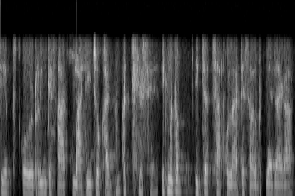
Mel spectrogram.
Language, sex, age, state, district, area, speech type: Hindi, male, 18-30, Uttar Pradesh, Ghazipur, rural, conversation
